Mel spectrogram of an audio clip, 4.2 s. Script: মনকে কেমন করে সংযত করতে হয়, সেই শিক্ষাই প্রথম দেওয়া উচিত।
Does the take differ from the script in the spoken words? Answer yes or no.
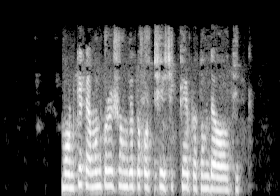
yes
